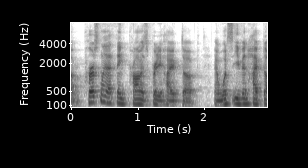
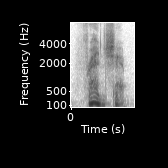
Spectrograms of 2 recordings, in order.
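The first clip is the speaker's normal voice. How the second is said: breathy whispered punchline. Acted. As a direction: whisper it for the joke.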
